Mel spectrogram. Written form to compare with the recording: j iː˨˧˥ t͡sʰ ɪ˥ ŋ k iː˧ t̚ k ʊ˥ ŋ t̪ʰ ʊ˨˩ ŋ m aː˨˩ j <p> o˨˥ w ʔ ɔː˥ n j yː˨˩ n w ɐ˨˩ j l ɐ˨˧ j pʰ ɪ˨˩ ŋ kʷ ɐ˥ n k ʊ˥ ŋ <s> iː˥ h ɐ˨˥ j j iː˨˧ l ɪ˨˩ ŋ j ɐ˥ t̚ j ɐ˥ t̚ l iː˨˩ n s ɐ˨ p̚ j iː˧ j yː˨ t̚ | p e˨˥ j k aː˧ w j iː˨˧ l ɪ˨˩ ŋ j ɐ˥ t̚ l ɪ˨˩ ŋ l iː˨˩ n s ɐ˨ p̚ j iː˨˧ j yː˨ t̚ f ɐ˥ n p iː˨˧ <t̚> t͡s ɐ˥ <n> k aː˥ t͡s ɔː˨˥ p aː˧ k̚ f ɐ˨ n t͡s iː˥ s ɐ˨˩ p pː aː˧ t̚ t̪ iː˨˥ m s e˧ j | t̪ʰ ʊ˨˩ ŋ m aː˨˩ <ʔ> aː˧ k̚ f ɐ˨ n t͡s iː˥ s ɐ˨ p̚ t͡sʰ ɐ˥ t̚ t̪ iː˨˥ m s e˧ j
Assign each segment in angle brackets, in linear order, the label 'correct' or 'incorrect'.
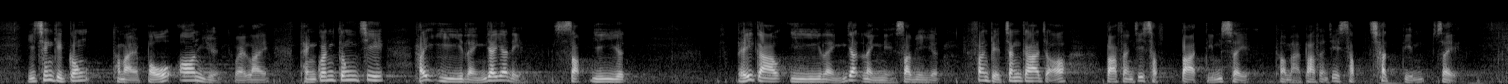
correct, incorrect, correct, incorrect, incorrect

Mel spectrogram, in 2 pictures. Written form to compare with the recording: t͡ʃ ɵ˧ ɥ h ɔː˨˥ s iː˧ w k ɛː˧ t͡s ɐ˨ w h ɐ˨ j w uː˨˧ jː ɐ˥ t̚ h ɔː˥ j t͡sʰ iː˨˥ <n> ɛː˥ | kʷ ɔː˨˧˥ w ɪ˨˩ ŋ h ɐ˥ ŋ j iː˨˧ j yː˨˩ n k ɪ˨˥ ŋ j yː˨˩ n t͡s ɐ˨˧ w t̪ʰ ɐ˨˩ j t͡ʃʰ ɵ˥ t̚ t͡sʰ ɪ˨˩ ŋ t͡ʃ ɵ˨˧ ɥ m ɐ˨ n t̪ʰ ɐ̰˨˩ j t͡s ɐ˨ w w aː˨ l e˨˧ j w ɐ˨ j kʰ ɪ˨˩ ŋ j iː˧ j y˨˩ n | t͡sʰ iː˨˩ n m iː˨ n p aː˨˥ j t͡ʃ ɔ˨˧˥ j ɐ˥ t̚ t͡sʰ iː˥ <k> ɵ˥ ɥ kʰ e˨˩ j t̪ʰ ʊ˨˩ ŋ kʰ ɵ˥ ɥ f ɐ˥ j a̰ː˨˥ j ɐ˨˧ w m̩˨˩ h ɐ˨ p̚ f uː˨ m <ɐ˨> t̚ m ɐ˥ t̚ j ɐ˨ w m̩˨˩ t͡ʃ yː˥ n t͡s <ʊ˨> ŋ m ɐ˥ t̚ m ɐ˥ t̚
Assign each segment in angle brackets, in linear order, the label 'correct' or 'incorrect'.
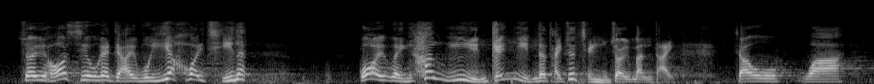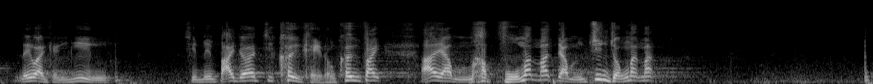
correct, incorrect, incorrect, correct

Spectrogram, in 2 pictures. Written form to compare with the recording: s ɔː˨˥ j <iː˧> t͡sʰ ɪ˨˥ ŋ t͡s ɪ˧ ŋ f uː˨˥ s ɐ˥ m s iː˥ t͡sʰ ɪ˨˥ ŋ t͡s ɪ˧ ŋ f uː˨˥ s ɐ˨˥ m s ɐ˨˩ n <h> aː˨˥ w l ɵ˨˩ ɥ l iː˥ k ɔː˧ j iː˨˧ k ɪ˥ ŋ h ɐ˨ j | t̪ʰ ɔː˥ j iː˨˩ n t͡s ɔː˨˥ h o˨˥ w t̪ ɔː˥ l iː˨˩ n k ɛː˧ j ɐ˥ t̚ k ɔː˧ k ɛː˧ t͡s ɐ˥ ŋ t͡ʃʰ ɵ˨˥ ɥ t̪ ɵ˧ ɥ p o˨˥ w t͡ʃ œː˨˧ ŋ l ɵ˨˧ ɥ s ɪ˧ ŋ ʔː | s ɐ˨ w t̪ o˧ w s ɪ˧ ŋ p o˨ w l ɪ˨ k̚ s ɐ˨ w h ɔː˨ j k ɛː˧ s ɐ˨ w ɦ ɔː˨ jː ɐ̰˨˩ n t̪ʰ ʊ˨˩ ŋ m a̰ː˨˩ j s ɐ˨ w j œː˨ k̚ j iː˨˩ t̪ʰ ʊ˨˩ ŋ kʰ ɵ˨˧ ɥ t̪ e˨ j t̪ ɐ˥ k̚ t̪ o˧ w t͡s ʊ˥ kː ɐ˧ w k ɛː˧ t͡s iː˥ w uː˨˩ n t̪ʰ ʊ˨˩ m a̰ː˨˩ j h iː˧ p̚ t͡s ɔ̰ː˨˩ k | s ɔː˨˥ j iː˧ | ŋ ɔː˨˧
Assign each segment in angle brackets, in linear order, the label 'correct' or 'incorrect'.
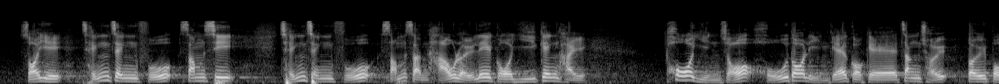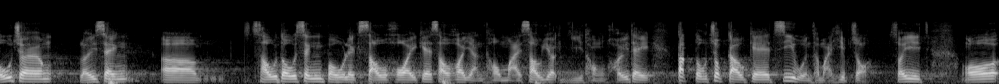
correct, correct

